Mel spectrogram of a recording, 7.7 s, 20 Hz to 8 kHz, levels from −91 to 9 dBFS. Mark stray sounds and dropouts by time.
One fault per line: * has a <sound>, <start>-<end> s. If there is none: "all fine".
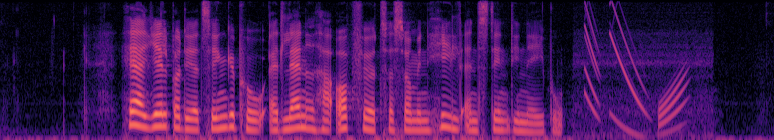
* has a chirp, 5.8-6.9 s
